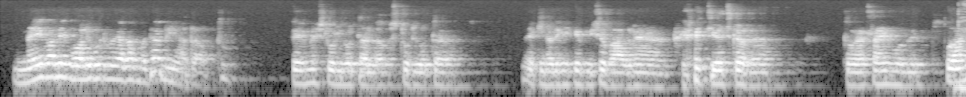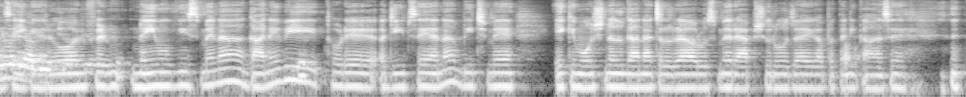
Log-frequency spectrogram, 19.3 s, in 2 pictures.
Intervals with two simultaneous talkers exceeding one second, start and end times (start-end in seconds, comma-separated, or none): 9.6-10.8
